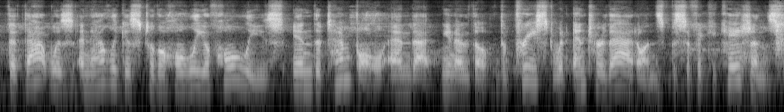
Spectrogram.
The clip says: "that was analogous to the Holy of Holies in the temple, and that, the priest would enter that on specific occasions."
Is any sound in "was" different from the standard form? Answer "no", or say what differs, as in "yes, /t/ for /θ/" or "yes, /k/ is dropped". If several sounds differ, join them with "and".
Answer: no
